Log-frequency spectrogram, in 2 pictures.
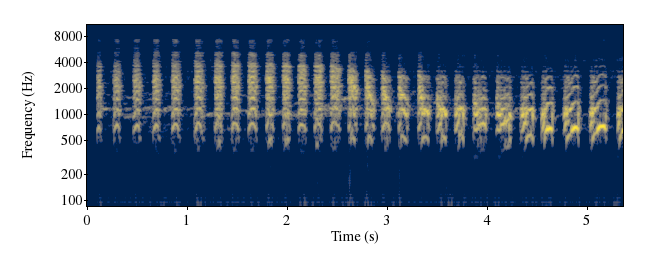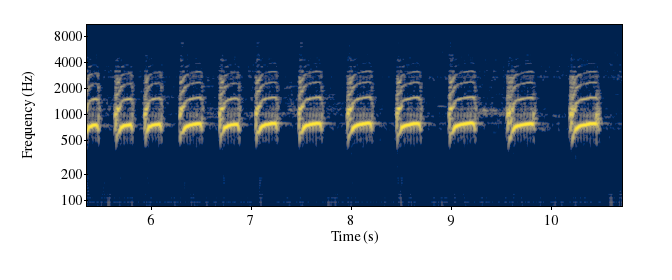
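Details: Barbet call, recorded as a lure for bird trapping: a fast run of hoarse, harmonic notes that starts rapid and dense, then slows into evenly spaced, rising-falling hoots about two per second.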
